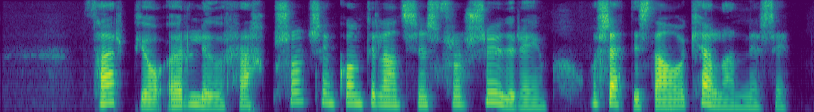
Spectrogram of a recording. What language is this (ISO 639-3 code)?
isl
